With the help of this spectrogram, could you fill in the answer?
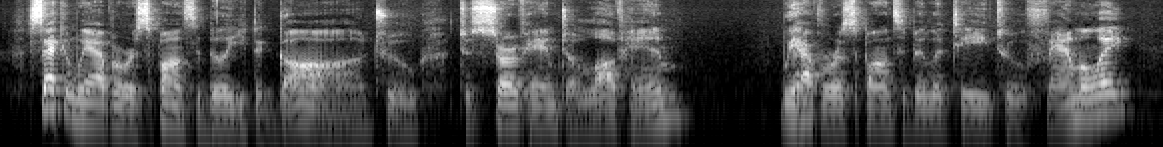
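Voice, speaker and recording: Here is a man with a plain, everyday voice at a medium pitch. He talks at a moderate pace with lively intonation. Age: 60s. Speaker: pastor. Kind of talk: sermon. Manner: conversational, frequent fillers and repetitions.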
